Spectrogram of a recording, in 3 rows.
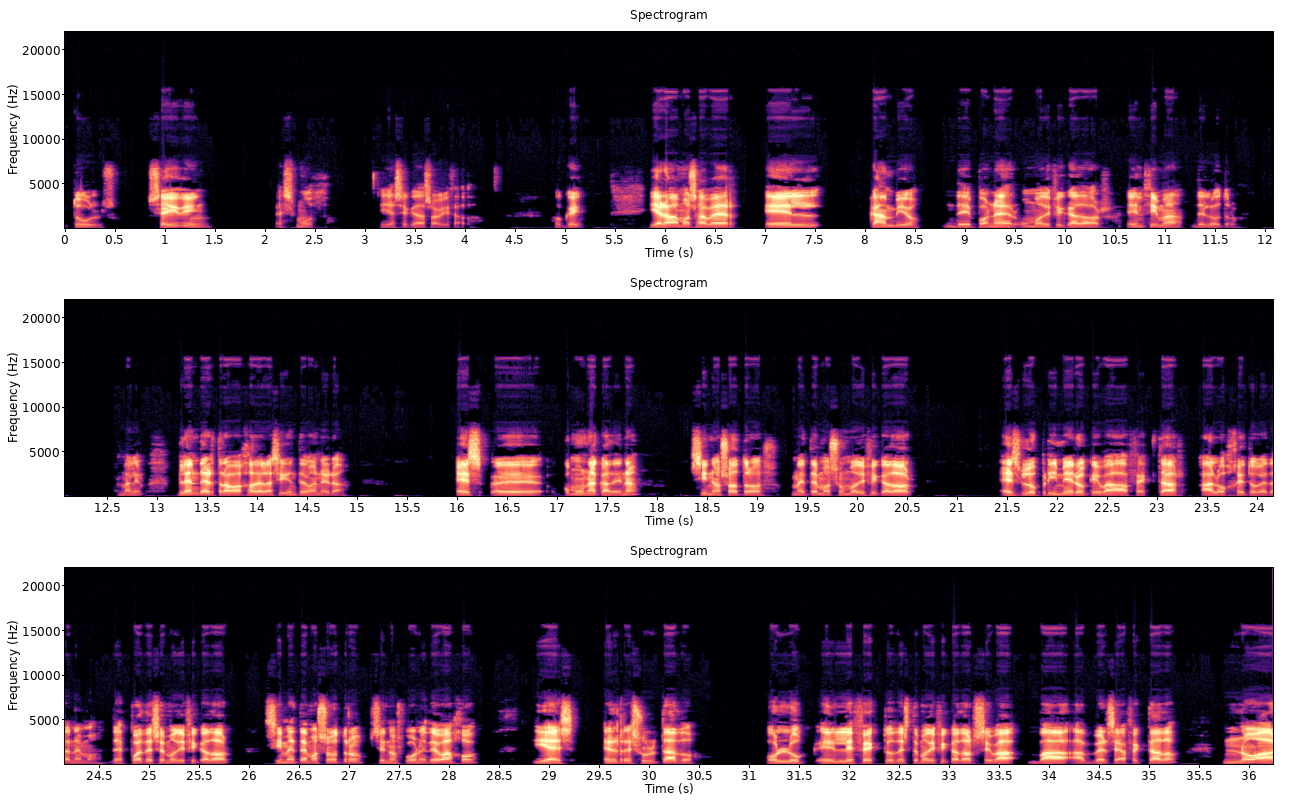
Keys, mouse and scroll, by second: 2.3 click, 3.4 middle click, 3.8 ctrl+middle click, 4.3 shift+middle click, 5.8 middle click, 6.3 ctrl+middle click.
